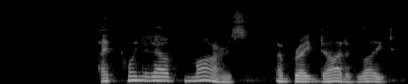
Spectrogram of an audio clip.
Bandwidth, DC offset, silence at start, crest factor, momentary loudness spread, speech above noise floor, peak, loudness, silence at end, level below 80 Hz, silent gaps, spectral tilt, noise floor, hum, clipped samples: 12.5 kHz; under 0.1%; 1 s; 18 dB; 8 LU; 52 dB; -14 dBFS; -30 LUFS; 0.15 s; -68 dBFS; none; -8 dB/octave; -81 dBFS; none; under 0.1%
